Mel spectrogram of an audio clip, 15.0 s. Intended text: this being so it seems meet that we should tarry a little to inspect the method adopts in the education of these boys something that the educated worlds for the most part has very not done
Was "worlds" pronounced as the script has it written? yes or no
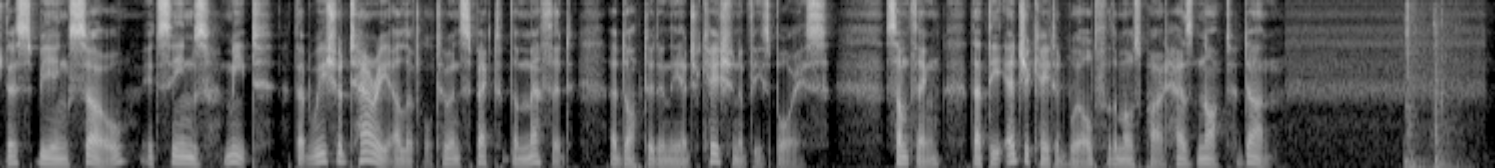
no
